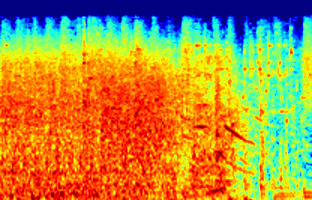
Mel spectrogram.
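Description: Gunfire sound effect in a mock police raid, a dense, loud, continuous roar of shots that thins and eases over the final second.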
